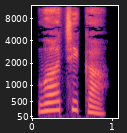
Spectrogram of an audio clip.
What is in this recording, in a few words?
"ವಾಚಕ", Kannada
